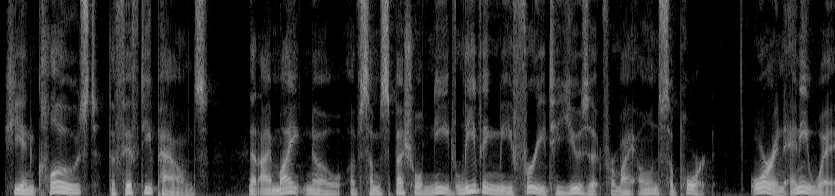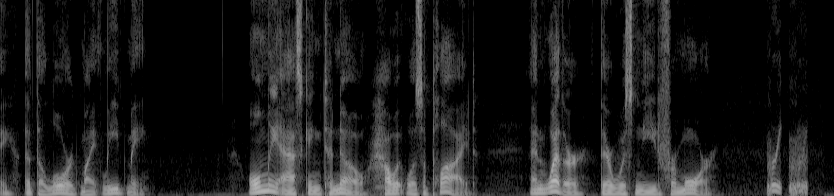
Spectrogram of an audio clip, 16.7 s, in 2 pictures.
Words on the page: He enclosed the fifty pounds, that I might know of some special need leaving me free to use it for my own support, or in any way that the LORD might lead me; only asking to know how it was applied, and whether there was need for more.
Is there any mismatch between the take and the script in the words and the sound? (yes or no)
yes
